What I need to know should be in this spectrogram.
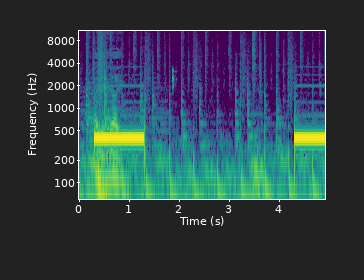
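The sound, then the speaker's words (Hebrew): An outgoing phone call to an aunt rings unanswered before going to voicemail: two long, loud ringback tones, about a second each, separated by a pause, with rhythmic background music playing underneath. “דודה דודה, אבל לא עונה דודה.”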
